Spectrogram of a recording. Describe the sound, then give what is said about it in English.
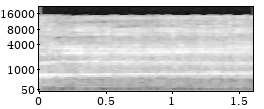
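A long, loud burp from a woman drinking Truly rumbles steadily, sustained without a break for nearly two seconds, with no talking around it. “and she's going to be providing the majority of burps, but her girlfriend is going to pipe up here.”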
